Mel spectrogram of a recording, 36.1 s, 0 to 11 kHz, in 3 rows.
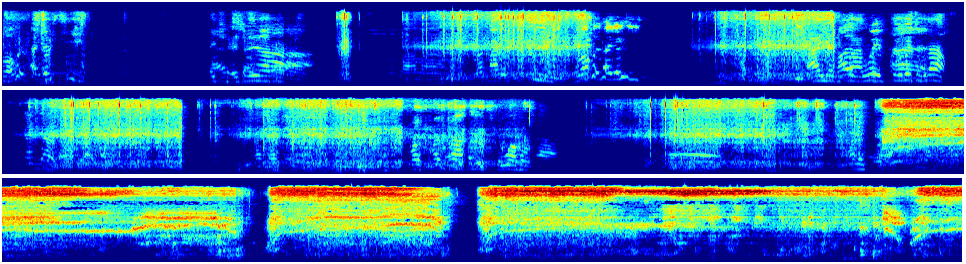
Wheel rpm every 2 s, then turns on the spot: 0, 0, 10, 10, 10, 0, 10, 30, 20, 10, 10, 70, 170, 130, 140, 160, 200, 160.
6-10 12-18 20-22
